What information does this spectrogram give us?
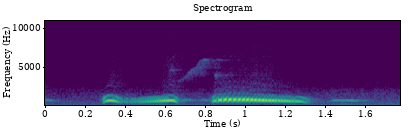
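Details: Spotted dove cooing to provoke a fight: a rising, wavering coo, then a long pulsing coo that slopes gently down, ending with a soft short note over a faint low hum.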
